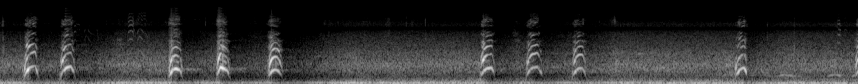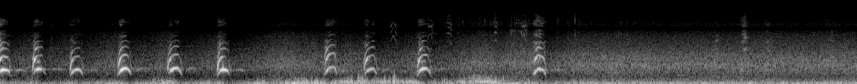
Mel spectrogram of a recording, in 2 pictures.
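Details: Dogs at training and boarding kennels set in Worcestershire countryside, barking in sharp, ringing bursts of two to five, irregularly spaced, over a steady low background hum with some rumbling noise.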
